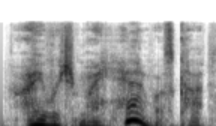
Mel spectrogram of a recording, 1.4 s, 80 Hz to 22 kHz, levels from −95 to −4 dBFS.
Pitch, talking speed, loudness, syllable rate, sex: 110 Hz, 250 wpm, -16 LUFS, 5.9 syllables/s, male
